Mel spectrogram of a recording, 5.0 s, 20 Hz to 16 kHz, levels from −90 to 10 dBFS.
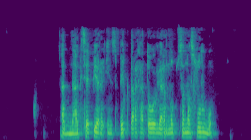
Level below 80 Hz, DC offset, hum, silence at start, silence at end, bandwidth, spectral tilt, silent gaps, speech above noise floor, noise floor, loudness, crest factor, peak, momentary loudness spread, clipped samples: -56 dBFS; under 0.1%; none; 0.65 s; 0.7 s; 7.8 kHz; -5.5 dB/octave; none; over 73 dB; under -90 dBFS; -18 LUFS; 18 dB; -2 dBFS; 6 LU; under 0.1%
